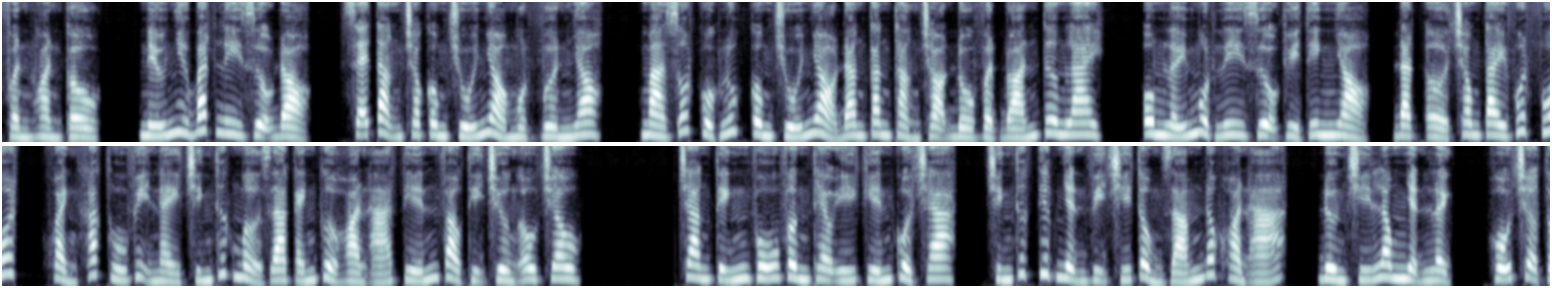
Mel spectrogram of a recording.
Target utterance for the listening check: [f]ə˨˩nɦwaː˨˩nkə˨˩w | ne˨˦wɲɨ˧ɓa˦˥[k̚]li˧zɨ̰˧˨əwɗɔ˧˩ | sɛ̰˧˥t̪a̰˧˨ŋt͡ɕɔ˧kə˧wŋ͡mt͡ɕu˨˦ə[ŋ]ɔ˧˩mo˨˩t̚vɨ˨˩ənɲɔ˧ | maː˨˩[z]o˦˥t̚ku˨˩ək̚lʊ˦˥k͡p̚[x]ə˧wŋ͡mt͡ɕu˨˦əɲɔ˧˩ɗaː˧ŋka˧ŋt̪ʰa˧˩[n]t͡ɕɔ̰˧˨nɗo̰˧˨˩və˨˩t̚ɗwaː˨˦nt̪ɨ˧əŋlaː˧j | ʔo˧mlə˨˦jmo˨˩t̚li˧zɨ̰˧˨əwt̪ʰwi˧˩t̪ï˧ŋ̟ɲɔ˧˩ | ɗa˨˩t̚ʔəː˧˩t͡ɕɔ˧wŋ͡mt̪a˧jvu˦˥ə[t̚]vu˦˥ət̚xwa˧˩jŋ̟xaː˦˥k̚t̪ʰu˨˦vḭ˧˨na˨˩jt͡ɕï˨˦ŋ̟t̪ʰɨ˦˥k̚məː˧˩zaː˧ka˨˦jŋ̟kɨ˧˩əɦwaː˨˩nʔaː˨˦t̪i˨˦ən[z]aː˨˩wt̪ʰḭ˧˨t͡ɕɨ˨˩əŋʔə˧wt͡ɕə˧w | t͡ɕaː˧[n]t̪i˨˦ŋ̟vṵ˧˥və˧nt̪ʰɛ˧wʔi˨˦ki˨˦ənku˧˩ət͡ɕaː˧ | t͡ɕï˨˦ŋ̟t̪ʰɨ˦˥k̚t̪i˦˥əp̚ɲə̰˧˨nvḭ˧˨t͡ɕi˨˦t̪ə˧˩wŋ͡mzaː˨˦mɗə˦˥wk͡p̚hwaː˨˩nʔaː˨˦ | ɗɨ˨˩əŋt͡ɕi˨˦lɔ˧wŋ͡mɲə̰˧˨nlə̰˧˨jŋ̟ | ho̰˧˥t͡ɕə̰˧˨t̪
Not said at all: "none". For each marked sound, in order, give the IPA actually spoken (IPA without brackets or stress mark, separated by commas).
f, t̚, ɲ, z, k, ŋ, t̚, v, ŋ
